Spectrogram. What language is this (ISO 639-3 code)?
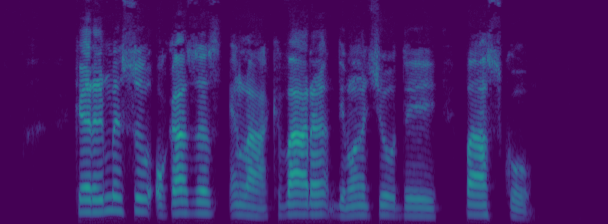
epo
